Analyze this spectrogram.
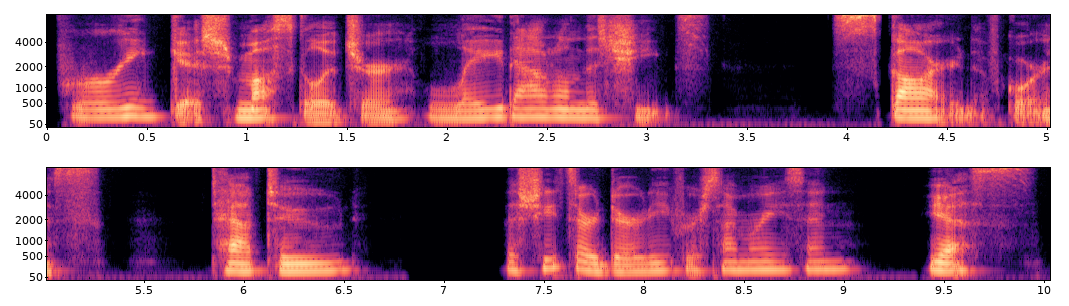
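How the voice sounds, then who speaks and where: A woman's voice: on the low side, level tone, slow, creaky, no echo, clean studio sound. An actress voicing a world-weary, guarded, seductive woman in a video game, with languid, hesitant, wry delivery. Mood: wistful, wry. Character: world-weary, guarded, seductive disco-dancer woman recounting a dead lover. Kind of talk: video game dialogue acting.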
